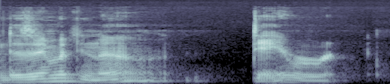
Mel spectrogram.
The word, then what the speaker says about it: Daenerys: Daenerys Daenerys Daenerys Targaryen Can you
